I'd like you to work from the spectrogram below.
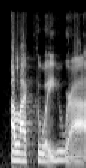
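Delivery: put-on thick Southern accent. Retelling what a man said on meeting a writer, in a thick Southern accent. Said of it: "he has a thick Southern accent".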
